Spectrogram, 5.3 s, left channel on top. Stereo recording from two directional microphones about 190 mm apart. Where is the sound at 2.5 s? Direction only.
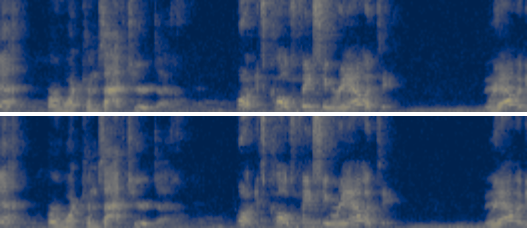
15° right (ahead or behind).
